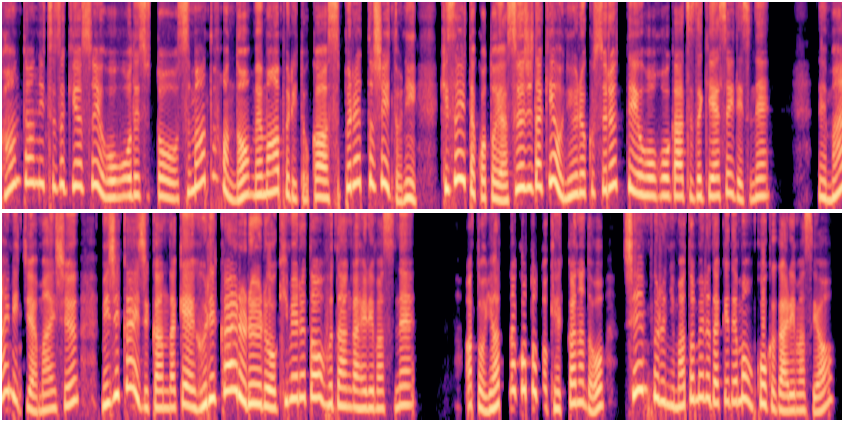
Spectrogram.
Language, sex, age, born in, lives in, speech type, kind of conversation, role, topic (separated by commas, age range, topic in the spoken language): Japanese, female, 25-29, Japan, United States, read, expert-assistant, expert, 新しいビジネス戦略を考えるとき、どんな情報を信じたらいいのでしょうか？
